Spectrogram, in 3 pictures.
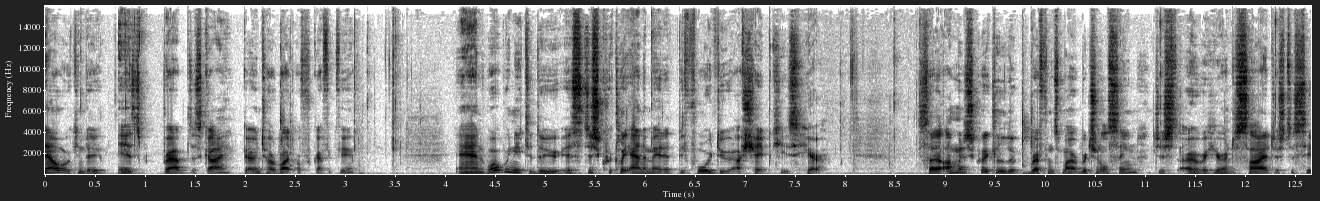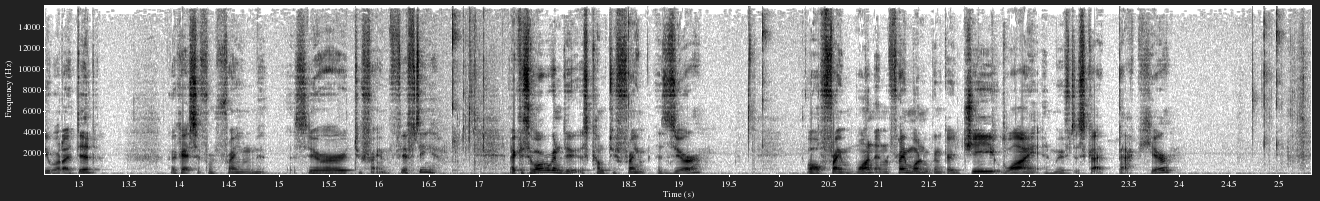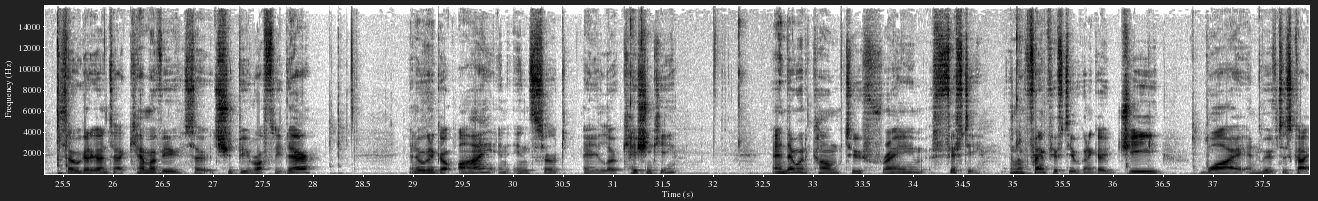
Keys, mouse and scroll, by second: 0.8 click, 2.4 KP_3, 2.9-3.2 scroll up 1, 3.2-5.3 shift+middle drag, 5.3-25.0 drag, 17.5-17.9 scroll down 1, 20.8-21.2 scroll down 1, 21.2-21.9 scroll up 1, 21.9 g, 25.5 KP_0, 26.6-28.2 scroll down 1, 28.2 KP_3, 28.8-29.5 scroll up 2, 29.5 i, 32.2-37.9 drag, 36.2 g.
